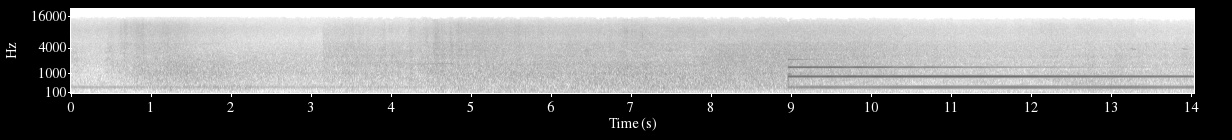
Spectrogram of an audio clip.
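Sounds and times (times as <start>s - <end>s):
ocean waves: 0.0s - 14.0s
meditation bell ringing: 9.0s - 14.0s.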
